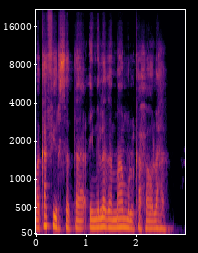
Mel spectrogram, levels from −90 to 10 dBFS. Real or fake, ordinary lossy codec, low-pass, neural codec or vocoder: fake; none; none; codec, 44.1 kHz, 7.8 kbps, Pupu-Codec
